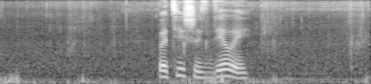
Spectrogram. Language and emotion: Russian, neutral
